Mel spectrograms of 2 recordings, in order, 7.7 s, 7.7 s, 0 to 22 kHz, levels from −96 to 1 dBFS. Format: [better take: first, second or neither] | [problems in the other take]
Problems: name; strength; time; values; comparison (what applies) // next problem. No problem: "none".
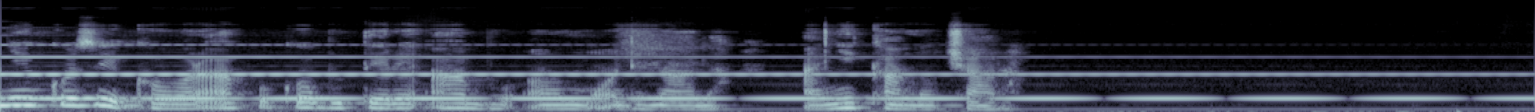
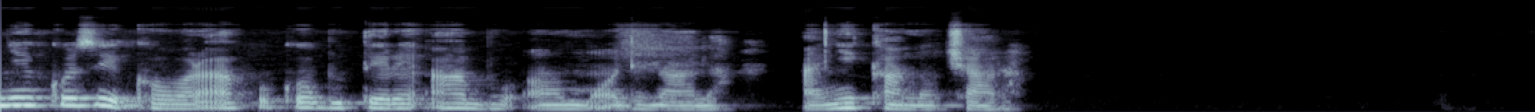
second | background sound (Musical instrument); as loud as the speech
